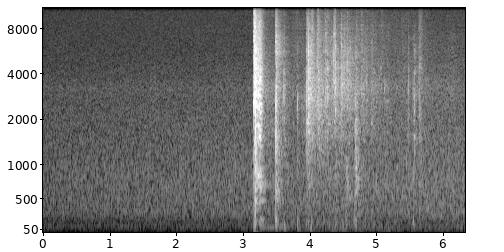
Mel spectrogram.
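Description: A Bowtech compound bow shot at a whitetail buck about three seconds in: one sharp crack of the release and arrow hitting the deer, then a quick run of cracks and thumps, fading, as the deer crashes off through dry brush. The speaker says he could not have hit it any better.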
